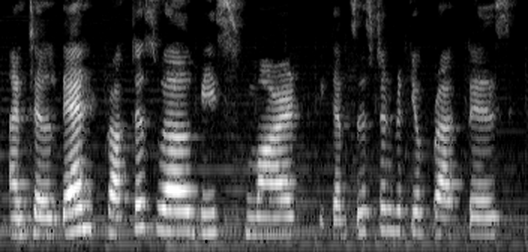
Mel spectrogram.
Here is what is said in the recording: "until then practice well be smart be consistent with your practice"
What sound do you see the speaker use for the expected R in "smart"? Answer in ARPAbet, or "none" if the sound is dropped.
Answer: R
